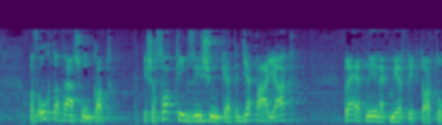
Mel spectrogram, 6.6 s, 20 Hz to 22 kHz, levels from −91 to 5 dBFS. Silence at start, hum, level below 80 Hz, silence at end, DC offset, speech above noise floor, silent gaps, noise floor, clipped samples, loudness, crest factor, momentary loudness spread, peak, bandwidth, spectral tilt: 0 s; none; -60 dBFS; 0 s; under 0.1%; 27 dB; none; -43 dBFS; under 0.1%; -17 LUFS; 14 dB; 11 LU; -4 dBFS; 8.8 kHz; -5 dB/octave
